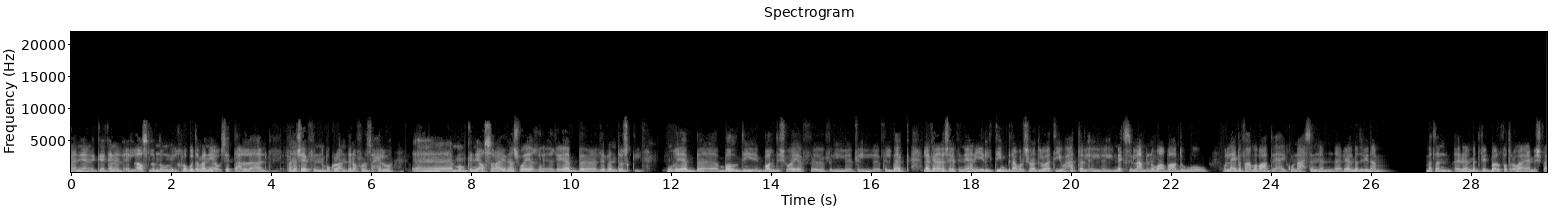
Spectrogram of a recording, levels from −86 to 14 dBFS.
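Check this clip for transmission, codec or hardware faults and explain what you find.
Four kinds of fault are present in this speech clip, carried over a call path whose audio stops at 8 kHz.

Background gated by the echo canceller runs from 1.47 s to the end. The canceller pulls the microphone down hard while the far side plays. The room sound dips, at its deepest by about 40 dB, then returns.

An echo leak appears at 1.76 to 1.81 s, 4.04 to 6.66 s and 13.49 to 13.56 s. A delayed copy of the speech trails 234 ms behind. It is very quiet at first and louder by 13.49 s. The likely cause is a loudspeaker echo the canceller did not fully remove.

A call audio freeze runs from 26.15 to 27.13 s. Delayed packets likely starve the jitter buffer. The last sound is stretched into a fading buzz, then about 0.68 s of silence. The speech then resumes where it stopped, so nothing is lost.

A jitter buffer speed-up runs from 28.74 to 29.25 s. 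The buffer has built up too much audio and trims short pitch-period pieces to catch up. About a tenth of a second is removed. The speech plays at 118% speed with unchanged pitch and sounds hurried.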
